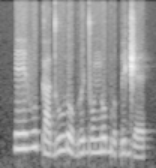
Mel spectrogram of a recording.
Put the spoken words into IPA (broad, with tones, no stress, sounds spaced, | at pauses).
eː˦ v u˦ ɡ a˨ d uː˦ ɾ o˨ ɡʷ i˦ d o˦ n o˦ b ʊ˨ ɓ ɪ˦ d͡ʒ ɛ˨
